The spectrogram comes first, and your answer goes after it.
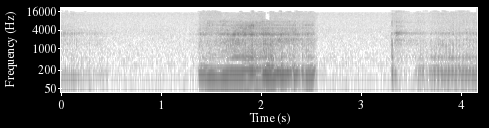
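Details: Zoé, a cat sleeping deeply after the Christmas Eve réveillon and Christmas brunch, gives a low droning snore of about one second, then silence, then a fainter breath starting near the end, indoors.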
